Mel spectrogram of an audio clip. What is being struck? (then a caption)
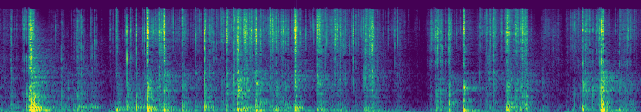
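Wafer biscuit crumbs on stone. Dry wafer biscuit crumbs and chunks are crushed and scratched by fingertips and nails on a stone countertop. Dense, bright crackling and crunching comes in short bursts with brief pauses, sharp crisp snaps standing out over a gritty scraping texture.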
